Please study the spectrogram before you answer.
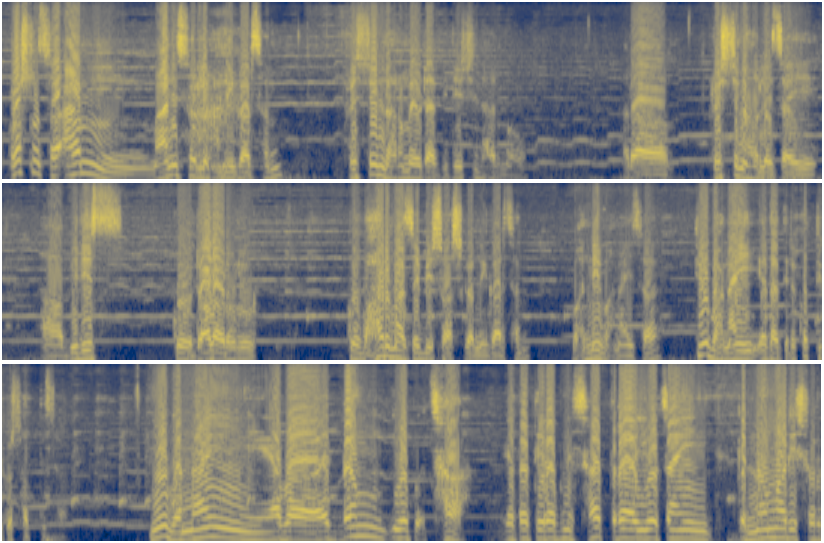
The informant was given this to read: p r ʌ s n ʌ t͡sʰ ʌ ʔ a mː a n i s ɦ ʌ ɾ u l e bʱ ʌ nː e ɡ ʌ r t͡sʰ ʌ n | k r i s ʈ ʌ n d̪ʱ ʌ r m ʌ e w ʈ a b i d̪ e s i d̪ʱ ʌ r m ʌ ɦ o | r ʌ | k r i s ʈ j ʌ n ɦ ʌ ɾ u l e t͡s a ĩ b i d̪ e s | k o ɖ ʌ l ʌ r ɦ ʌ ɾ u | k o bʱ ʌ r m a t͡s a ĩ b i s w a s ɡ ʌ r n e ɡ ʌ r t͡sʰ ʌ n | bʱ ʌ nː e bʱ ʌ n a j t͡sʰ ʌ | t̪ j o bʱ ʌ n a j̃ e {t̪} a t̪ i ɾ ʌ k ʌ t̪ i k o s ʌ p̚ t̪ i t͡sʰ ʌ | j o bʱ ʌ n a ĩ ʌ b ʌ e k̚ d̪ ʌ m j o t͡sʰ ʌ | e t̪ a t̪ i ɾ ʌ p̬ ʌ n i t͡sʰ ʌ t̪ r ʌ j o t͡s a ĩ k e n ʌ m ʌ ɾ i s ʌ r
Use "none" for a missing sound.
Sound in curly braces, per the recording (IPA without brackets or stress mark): t̪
